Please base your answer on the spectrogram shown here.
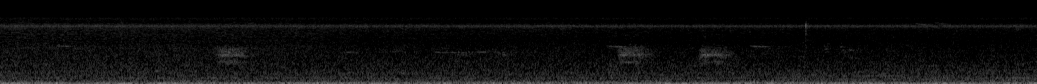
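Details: Harsh, hoarse squawks of a Malabar grey hornbill: one note, a pause of several seconds, then two quick notes close together, with constant shrill insect drone and a few thin whistles behind.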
